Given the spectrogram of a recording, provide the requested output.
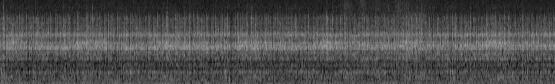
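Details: Newly assembled Tamiya Display Turntable Black on its first test spin at constant speed. A faint, steady high-pitched gear whir. Owner dislikes the gear noise and may fix it later; cause unknown.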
